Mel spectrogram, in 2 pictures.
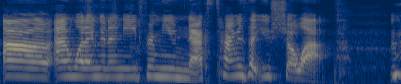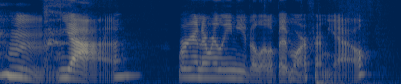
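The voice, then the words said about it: Mock manager giving a review. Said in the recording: “I'm like your manager giving you a review ... I can't do that voice ... a manager ... who sounded exactly like that ... You know how I'm talking like that as a joke?”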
